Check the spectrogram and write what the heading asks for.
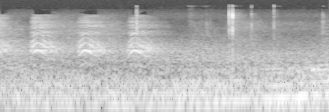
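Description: A bird calling three times in quick succession, each call a short arched note, over a low steady hum.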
